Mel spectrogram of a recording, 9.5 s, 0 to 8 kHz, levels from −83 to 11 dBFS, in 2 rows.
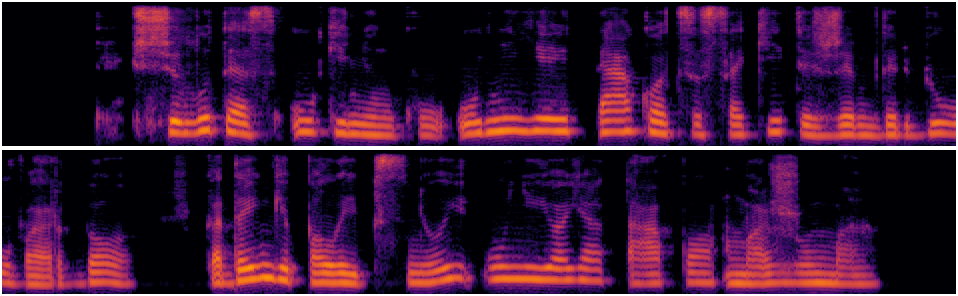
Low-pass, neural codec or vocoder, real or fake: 7.2 kHz; codec, 16 kHz, 16 kbps, FunCodec, trained on LibriTTS, 50 frames a second; fake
